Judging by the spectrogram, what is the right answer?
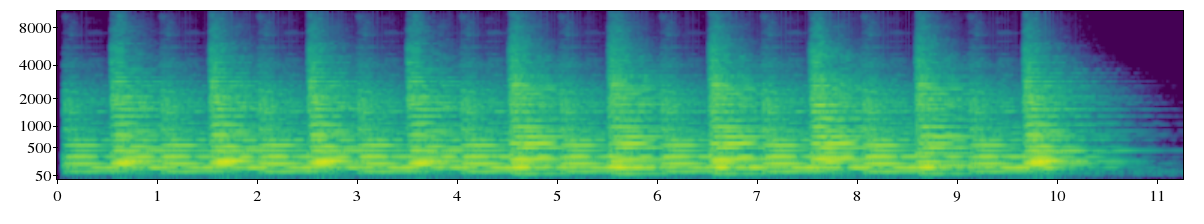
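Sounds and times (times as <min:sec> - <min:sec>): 
cello in surround: 0:00.0 - 0:10.8.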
